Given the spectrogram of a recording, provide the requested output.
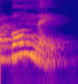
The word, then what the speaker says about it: boné: Boné! Perceberam que o né foi a sílaba que você mais prolongou? Essa foi a sílaba tônica.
